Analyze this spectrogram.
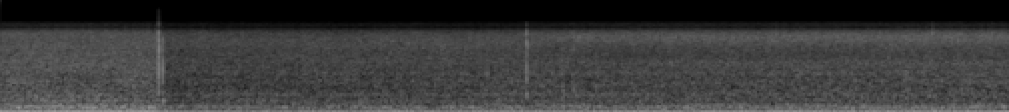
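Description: Steady mechanical hum over an even hiss from running machinery, with a single sharp click about a second in.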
